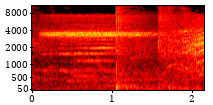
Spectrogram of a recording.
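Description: A volleyball is struck with a sharp slap in a large echoing hall.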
